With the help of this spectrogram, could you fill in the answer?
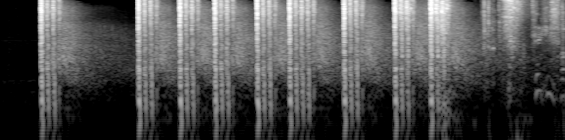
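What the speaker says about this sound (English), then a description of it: "Taking fire." Automatic weapon fire in a shooter video game: several loud, sharp bursts of rapid shots, each burst a quick rattling cluster separated by short pauses, close and dominant.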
